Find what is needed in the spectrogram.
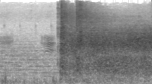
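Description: A towed howitzer fires one round about a second in: a sudden loud blast, then its rumbling echo rolls on.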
